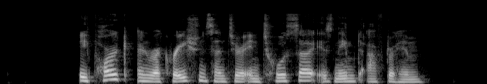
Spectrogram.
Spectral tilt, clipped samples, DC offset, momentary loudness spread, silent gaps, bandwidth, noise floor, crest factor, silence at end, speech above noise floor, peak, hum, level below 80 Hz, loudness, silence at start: -7 dB/octave; under 0.1%; under 0.1%; 7 LU; none; 11.5 kHz; -80 dBFS; 16 dB; 0.65 s; 60 dB; -4 dBFS; none; -62 dBFS; -21 LUFS; 0.8 s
